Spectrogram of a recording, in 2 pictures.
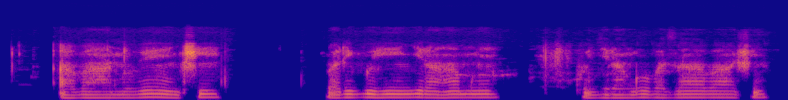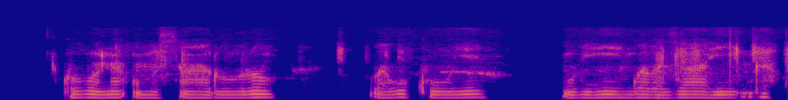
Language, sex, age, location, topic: Kinyarwanda, male, 18-24, Musanze, agriculture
